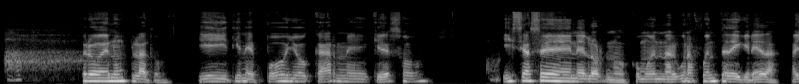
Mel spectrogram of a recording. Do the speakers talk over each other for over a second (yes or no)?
no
